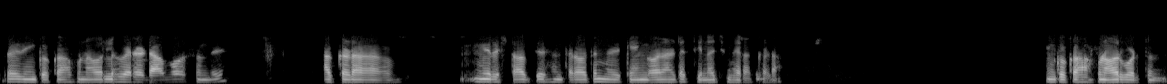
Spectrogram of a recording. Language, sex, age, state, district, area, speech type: Telugu, male, 18-30, Andhra Pradesh, Anantapur, urban, conversation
